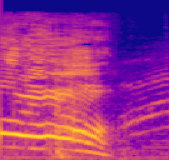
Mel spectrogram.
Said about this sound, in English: You pulled out a cat? I didn't mean to pull it out. It clawed at me. A cat? An ordinary house cat?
